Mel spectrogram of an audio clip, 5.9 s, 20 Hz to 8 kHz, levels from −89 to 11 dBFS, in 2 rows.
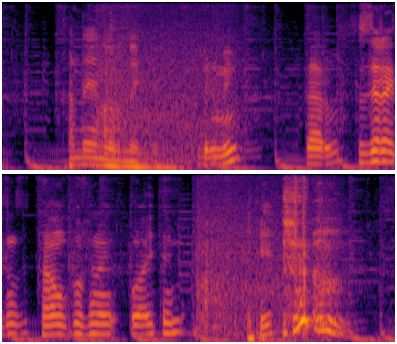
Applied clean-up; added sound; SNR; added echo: none; Waves, surf; 13 dB; reverberation time 0.3 s.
